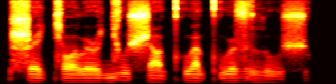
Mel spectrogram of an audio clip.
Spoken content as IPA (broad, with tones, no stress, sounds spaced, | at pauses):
ʂ ɛ˨ c ɔ˨ l ə˞˨ ɟ u˦˨ ʃ ɑ˨ kʷʰ a˦ kʷʼ ə˞˦ z r u˨ ʃ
